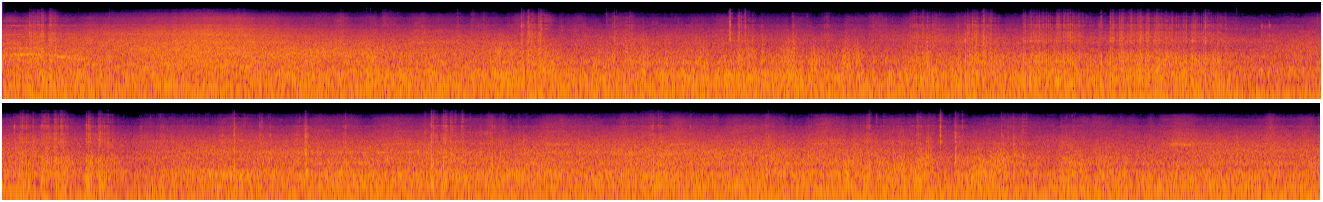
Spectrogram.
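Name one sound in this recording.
Tyres roll over rough pavement.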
